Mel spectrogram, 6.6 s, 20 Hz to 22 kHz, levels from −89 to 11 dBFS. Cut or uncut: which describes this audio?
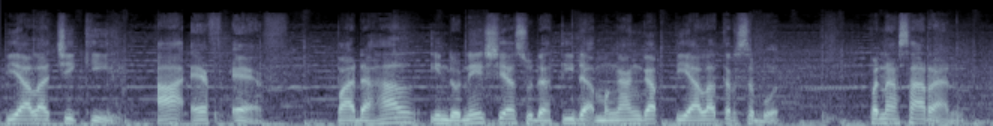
uncut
